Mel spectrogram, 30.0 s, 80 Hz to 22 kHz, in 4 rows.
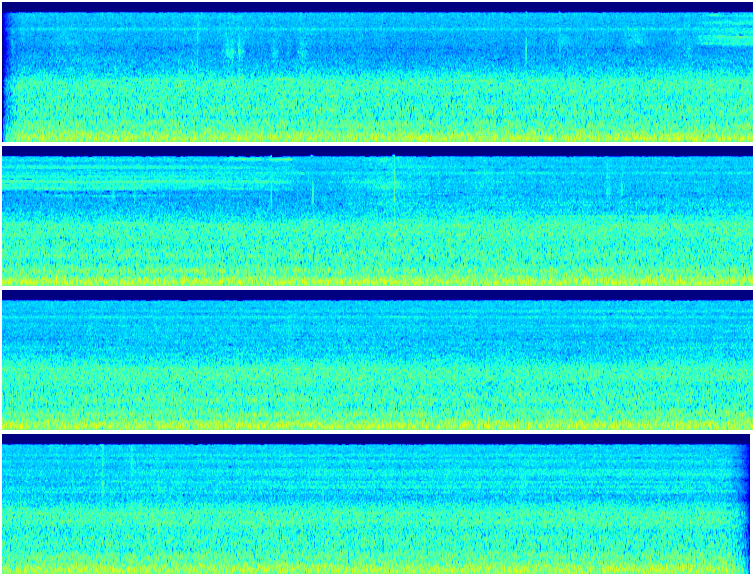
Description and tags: Store Cooling System Ambiance2
ambience, can, checkout, clink, clunk, cooling, crinkle, food, produce, store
